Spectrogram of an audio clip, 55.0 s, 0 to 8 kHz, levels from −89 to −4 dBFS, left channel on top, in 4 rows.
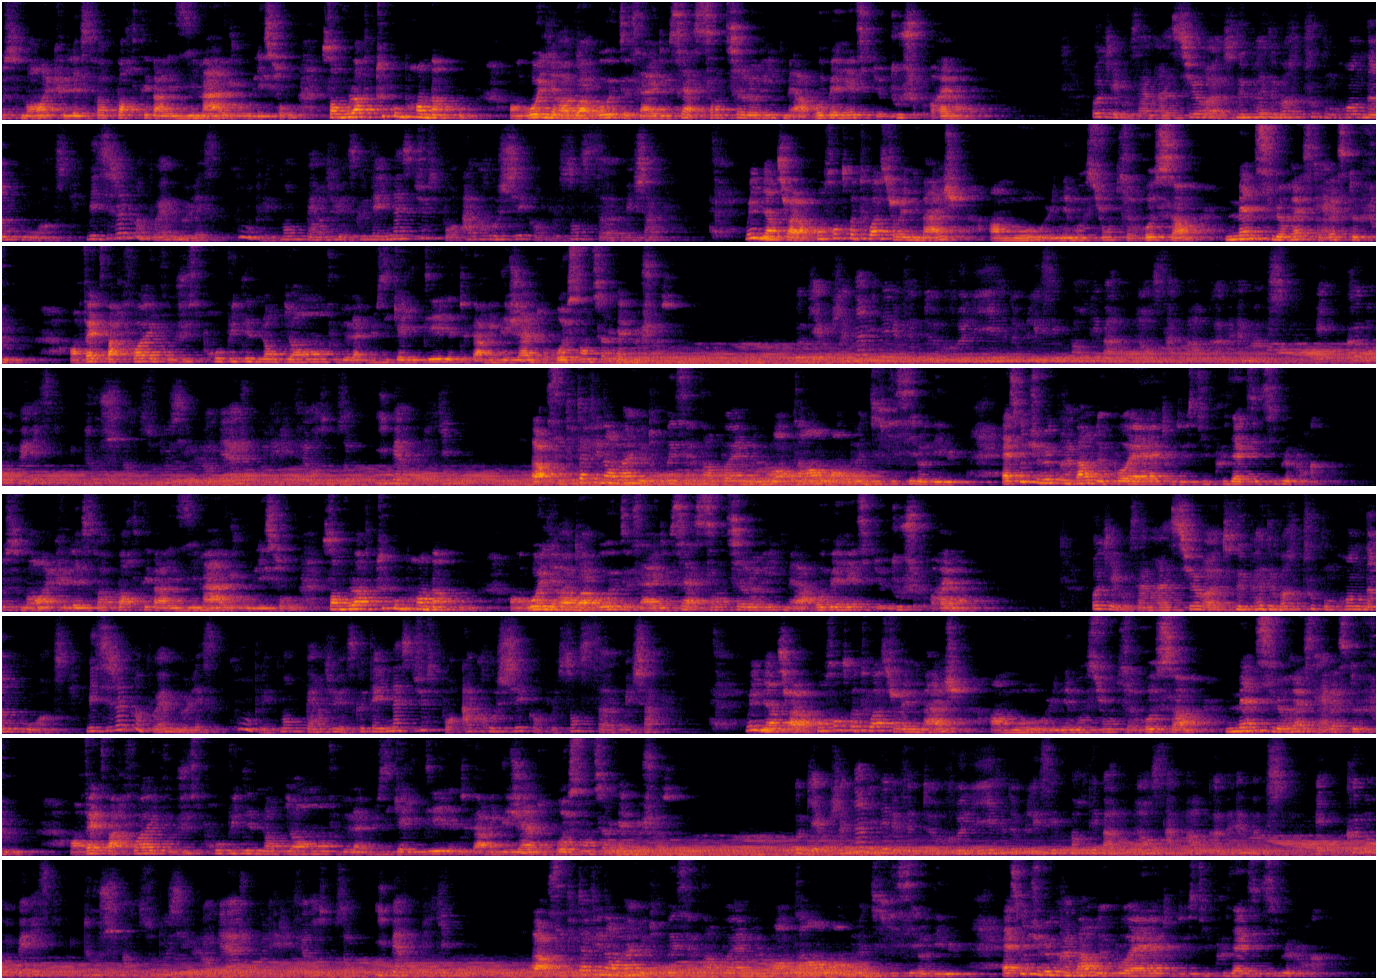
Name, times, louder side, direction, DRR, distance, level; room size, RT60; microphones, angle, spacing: voice 1, 0.0-9.6 20.8-27.6 27.9-34.2 46.5-54.4, left 2 dB, 40° left, -2 dB, 0.3 m, -33 dB
voice 2, 5.6-5.9 10.9-20.3 26.6-27.1 32.7-32.9 35.4-40.3 40.6-45.7 51.7-52.1, right 2 dB, 65° right, -2 dB, 0.4 m, -42 dB
sound 1, 33.5-49.9, right 1 dB, ahead, 0.7 m, -39 dB
4.1 x 2.2 x 2.9 m, 0.89 s
head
